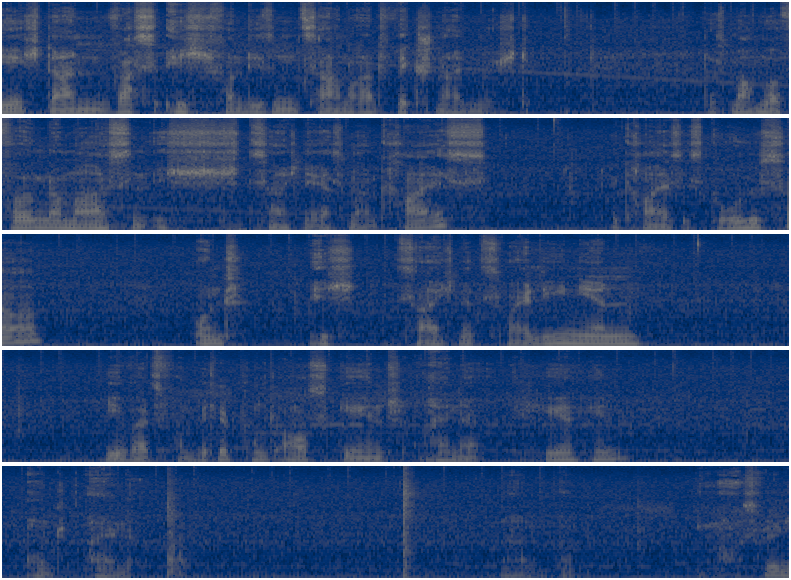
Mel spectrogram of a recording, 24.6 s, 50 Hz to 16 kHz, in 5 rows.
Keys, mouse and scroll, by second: 3.0 scroll down 2, 3.6 shift+middle click, 6.2 click, 8.2 click, 9.3 click, 14.1 click, 16.6 click, 18.2 click.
